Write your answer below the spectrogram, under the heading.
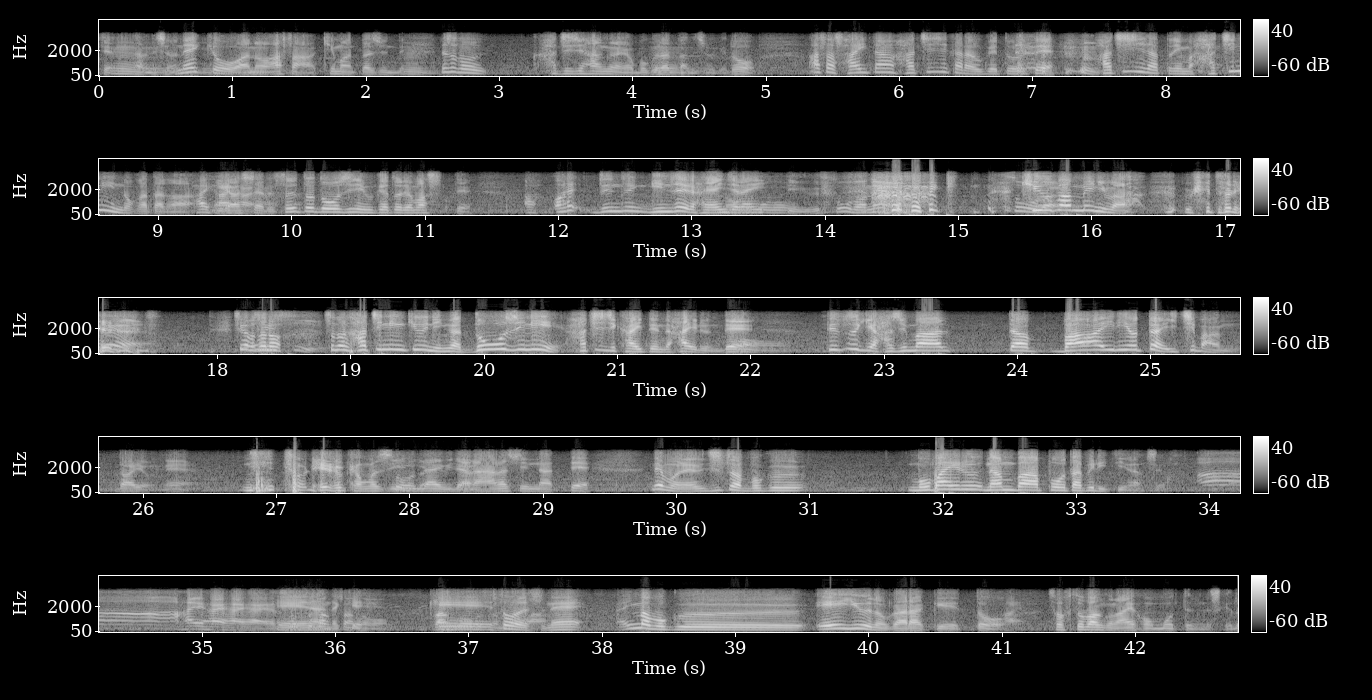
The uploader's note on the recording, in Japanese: Apple Ginzaで並びましょ！今回は外での収録のために音質がいちじるしく悪いですがご了承下さい。Apple Ginza に延々と伸びるiPhone 4Sの行列。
